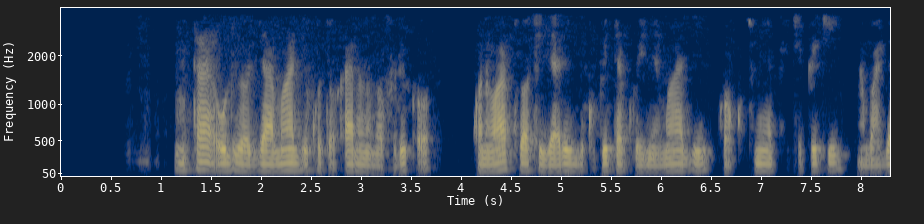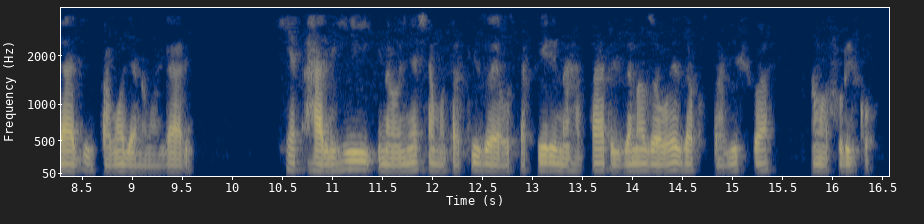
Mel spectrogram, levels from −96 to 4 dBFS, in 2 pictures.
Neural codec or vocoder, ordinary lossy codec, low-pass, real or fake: none; MP3, 32 kbps; 3.6 kHz; real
